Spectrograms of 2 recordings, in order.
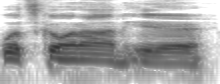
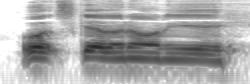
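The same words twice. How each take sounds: First: It is said in a plain everyday voice. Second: It is said in a put-on British accent.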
